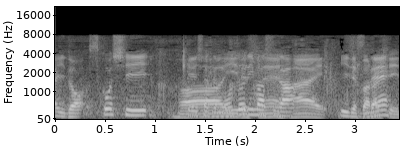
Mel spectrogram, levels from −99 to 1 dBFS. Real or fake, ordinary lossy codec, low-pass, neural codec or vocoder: real; none; none; none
